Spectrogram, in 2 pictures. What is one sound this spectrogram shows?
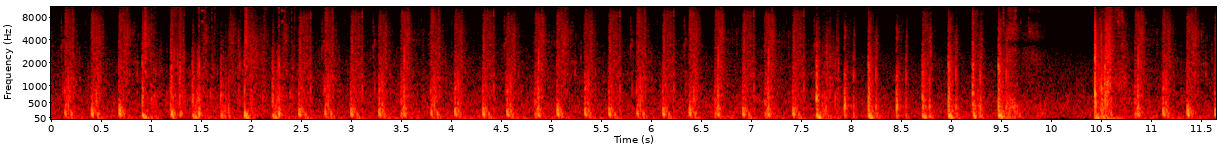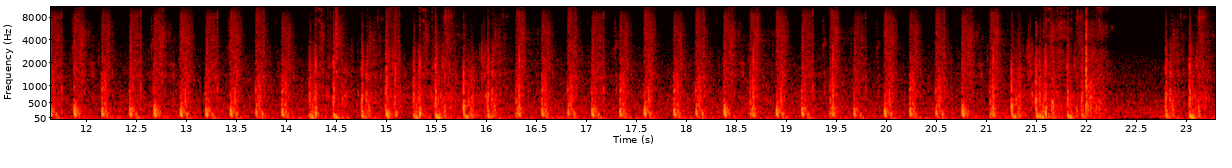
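Footsteps run quickly and steadily over grass and ground.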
